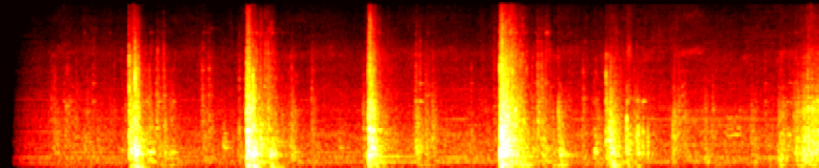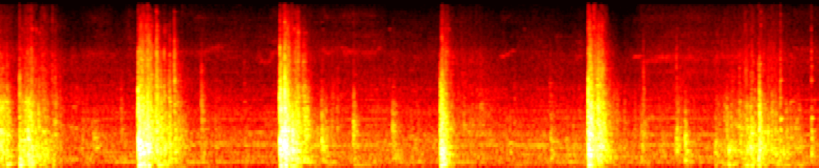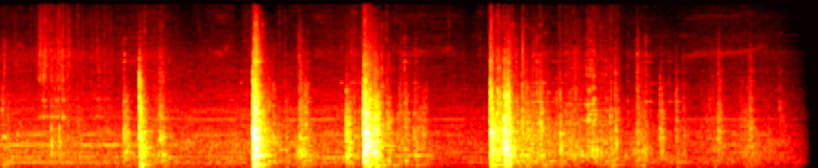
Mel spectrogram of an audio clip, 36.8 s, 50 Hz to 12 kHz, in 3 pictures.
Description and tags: Digger smashing concrete
Recorded on Marantz PMD661 with Rode NTG-2.
The beautiful sound of a large digger moving around concrete water mains and destroying them.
